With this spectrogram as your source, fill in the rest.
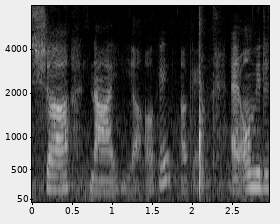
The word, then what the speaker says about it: Shanya: Like, people pronounce it Shanya, but it's actually Shanya. So when you see the name down below, it's not Shanya, it's Shanya.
